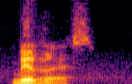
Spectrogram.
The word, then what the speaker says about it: Myrtles: Es M-Y-R-T-L-E-S. ¿Cómo pronuncias eso? – Myrtles. – Mirles.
